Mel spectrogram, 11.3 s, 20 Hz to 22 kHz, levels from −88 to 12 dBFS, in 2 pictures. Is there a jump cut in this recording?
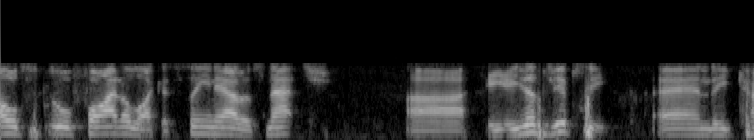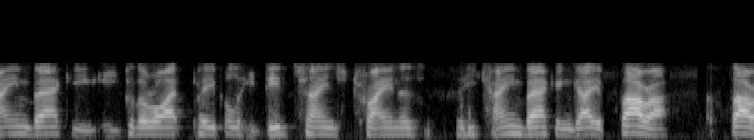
yes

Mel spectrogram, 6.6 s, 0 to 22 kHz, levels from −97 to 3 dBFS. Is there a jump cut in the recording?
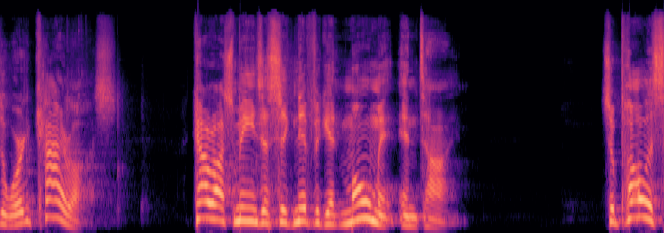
no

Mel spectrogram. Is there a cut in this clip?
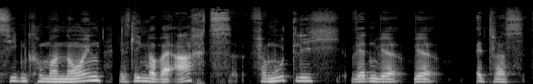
yes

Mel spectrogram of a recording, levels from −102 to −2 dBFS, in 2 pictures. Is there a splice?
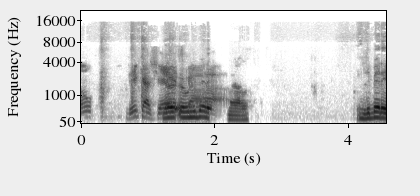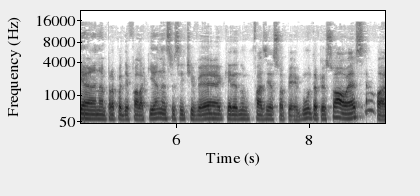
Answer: no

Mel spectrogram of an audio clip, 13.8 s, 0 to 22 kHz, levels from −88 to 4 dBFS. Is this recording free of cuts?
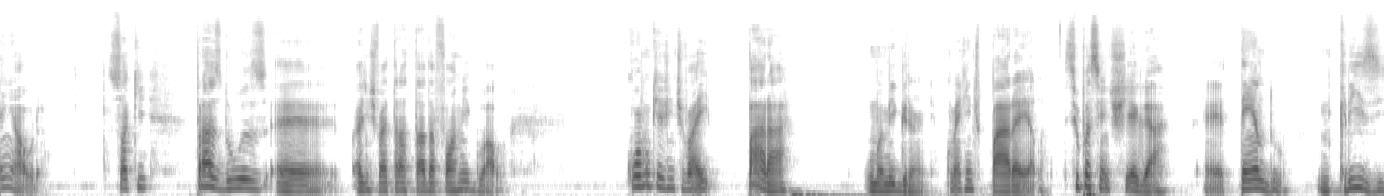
no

